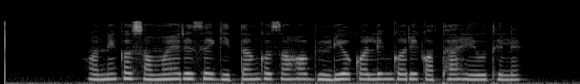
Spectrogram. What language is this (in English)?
Odia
